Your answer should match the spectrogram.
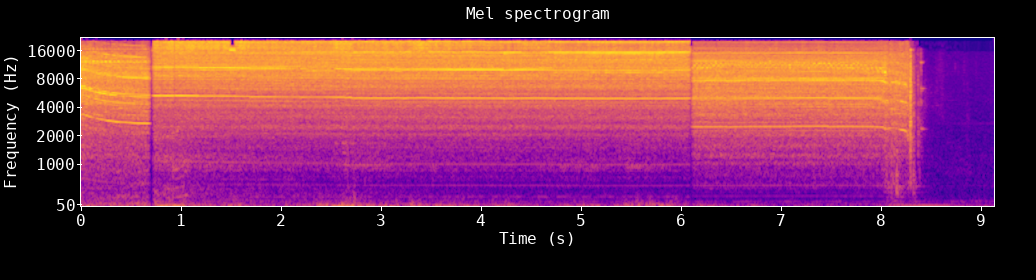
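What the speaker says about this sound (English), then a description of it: "grab your drill, grab your bit right there, and start drilling away" A loud, high power-drill whine runs nearly continuously as a bit bores holes into the EGR ports of a 1990–93 Honda Accord with an F22 engine. The drill shifts pitch partway through, then winds down and stops abruptly.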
